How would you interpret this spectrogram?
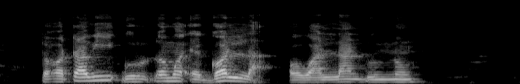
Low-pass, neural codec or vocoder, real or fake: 10.8 kHz; codec, 44.1 kHz, 7.8 kbps, DAC; fake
